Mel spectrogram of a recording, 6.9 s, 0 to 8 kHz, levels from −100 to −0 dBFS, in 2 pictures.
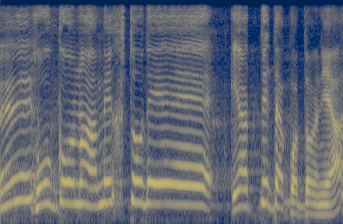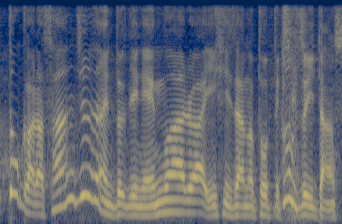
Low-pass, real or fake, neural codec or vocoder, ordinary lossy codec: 7.2 kHz; fake; codec, 16 kHz, 2 kbps, FunCodec, trained on Chinese and English, 25 frames a second; none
